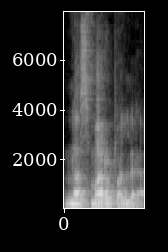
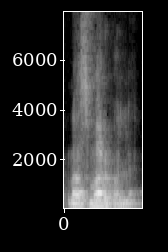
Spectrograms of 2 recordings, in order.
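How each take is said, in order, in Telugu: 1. ఆ పేరును చిన్నగా, కుదించి అంటారు. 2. ఆ పేరును చిన్నగా, కుదించి అంటారు.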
